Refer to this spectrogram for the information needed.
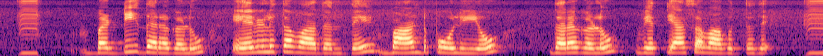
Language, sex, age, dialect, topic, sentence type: Kannada, female, 18-24, Mysore Kannada, banking, statement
